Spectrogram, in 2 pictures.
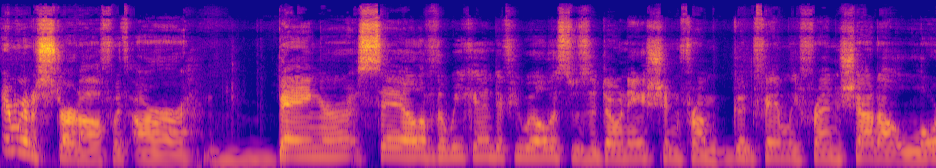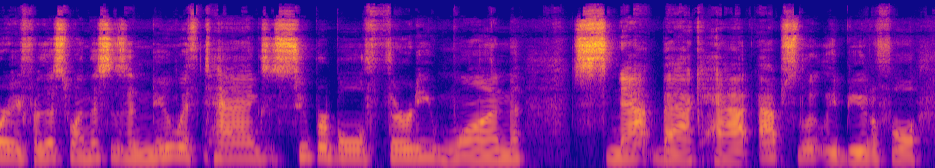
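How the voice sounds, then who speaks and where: A man's voice: on the high side, unhurried. Chatty American man recapping online sales. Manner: folksy, chatty showman addressing viewers as folks. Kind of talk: casual vlog recap of items sold.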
